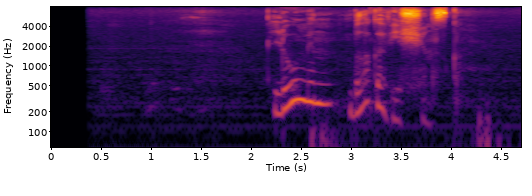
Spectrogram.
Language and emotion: Russian, sad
